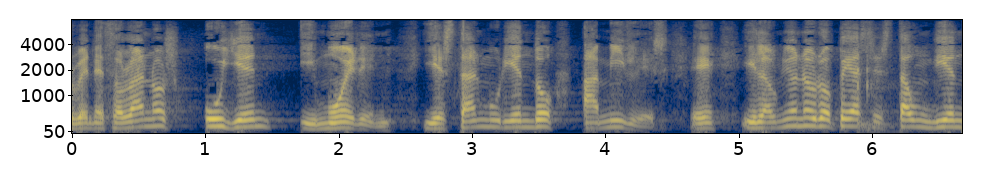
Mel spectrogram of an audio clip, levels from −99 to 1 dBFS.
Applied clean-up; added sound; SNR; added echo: none; none; none; none.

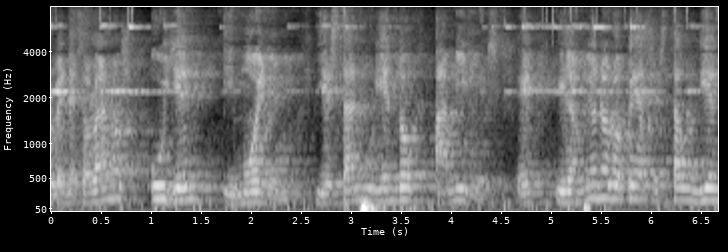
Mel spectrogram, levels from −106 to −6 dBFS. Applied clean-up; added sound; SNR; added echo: none; Wind chime; -4 dB; reverberation time 1.1 s.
